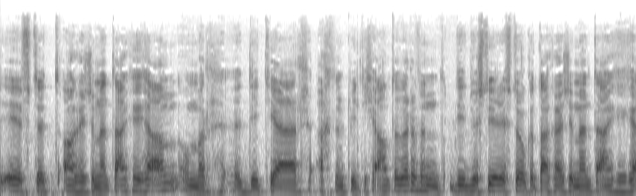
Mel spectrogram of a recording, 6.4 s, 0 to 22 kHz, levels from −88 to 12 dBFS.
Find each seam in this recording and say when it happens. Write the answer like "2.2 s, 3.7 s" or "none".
4.4 s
